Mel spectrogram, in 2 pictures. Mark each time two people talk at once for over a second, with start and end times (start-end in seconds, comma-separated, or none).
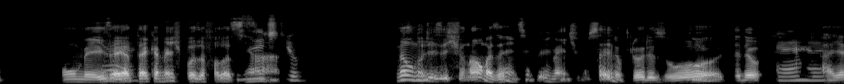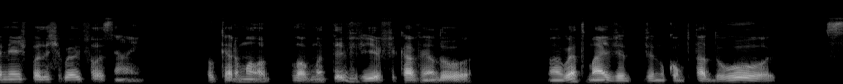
none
